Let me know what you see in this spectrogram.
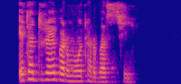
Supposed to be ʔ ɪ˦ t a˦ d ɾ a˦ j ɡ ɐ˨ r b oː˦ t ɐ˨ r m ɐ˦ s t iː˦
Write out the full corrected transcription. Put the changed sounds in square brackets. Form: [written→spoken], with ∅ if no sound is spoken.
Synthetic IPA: ʔ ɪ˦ t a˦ d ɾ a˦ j [ɡ→b] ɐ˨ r [b→m] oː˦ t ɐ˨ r [m→b] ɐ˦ s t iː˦

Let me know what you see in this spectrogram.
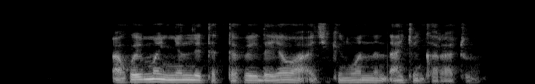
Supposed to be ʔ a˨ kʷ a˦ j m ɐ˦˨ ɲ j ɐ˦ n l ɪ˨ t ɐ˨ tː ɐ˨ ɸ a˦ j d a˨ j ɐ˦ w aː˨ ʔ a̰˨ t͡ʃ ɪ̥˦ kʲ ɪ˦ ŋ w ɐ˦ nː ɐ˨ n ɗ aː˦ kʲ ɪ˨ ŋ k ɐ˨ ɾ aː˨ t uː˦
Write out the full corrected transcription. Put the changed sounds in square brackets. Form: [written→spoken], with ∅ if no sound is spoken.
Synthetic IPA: ʔ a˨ kʷ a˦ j m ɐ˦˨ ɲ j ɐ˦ n l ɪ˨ t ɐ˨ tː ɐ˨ ɸ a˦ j d a˨ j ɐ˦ w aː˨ ʔ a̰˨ t͡ʃ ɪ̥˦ kʲ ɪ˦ ŋ w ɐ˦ nː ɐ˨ n ɗ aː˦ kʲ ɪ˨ ŋ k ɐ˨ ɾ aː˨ t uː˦

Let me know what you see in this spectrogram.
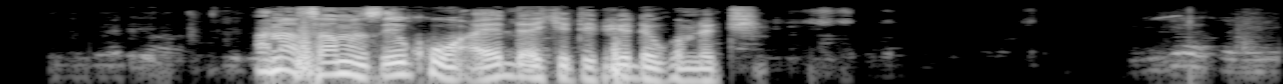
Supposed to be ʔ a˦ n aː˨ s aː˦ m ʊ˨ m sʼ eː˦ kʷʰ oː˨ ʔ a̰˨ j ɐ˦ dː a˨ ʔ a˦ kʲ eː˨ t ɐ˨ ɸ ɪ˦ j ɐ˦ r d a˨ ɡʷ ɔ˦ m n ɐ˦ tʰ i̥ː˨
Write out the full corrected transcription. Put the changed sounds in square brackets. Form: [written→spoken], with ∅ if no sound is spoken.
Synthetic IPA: ʔ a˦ n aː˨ s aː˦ m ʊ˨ [m→n] sʼ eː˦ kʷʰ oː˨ ʔ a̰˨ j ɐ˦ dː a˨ ʔ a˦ kʲ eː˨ t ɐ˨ ɸ ɪ˦ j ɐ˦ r d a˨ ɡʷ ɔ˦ m n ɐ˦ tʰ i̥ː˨

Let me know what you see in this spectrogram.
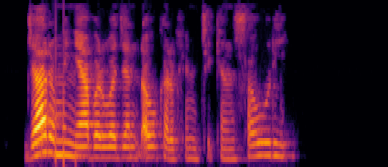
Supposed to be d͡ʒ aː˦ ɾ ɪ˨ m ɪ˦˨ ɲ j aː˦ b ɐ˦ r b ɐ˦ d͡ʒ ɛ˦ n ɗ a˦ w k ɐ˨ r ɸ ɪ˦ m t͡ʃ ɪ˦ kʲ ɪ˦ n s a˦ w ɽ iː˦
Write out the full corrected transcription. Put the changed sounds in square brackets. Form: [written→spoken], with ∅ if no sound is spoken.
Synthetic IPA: d͡ʒ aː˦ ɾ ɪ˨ m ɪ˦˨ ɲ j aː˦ b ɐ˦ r [b→w] ɐ˦ d͡ʒ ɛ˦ n ɗ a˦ w k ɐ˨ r ɸ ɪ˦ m t͡ʃ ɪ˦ kʲ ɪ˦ n s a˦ w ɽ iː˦

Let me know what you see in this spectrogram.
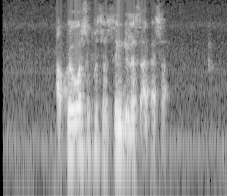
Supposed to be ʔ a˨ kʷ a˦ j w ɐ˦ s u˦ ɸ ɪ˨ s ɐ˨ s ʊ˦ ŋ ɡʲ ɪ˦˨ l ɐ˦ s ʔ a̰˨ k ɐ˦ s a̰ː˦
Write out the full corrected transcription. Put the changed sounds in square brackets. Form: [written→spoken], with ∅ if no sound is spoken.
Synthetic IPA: ʔ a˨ kʷ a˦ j w ɐ˦ s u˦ ɸ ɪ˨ s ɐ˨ s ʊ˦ ŋ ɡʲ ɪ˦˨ l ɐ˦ s ʔ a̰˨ [k→kʼ] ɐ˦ s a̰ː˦

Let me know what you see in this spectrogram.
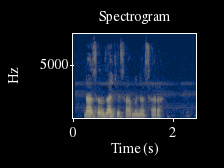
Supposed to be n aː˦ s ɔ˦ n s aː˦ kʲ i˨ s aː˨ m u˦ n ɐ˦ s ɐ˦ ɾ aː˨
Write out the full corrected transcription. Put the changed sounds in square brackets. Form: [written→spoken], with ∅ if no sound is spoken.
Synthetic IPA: n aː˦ s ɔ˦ n [s→z] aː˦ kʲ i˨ s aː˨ m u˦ n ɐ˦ s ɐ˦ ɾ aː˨

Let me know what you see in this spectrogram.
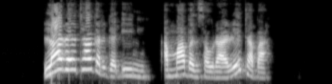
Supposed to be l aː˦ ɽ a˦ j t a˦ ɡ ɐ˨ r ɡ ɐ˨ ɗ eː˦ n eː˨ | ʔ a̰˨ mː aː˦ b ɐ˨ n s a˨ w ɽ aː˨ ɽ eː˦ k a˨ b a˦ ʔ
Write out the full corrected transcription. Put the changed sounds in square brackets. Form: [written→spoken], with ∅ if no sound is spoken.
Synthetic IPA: l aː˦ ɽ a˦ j t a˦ ɡ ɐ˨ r ɡ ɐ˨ ɗ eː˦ n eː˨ | ʔ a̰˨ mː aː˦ b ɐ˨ n s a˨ w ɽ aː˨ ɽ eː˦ [k→t] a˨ b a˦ ʔ

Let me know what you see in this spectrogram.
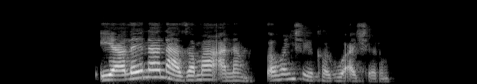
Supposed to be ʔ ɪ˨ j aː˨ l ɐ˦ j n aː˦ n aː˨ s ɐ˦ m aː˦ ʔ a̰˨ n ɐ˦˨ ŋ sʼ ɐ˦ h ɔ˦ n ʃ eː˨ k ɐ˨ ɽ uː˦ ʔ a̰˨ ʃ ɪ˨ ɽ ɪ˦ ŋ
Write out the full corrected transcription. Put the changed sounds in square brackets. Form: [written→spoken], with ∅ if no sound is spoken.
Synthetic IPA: ʔ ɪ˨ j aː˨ l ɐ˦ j n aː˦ n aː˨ [s→z] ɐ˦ m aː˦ ʔ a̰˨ n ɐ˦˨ ŋ sʼ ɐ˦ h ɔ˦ n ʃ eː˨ k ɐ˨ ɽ uː˦ ʔ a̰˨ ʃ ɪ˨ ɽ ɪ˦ ŋ

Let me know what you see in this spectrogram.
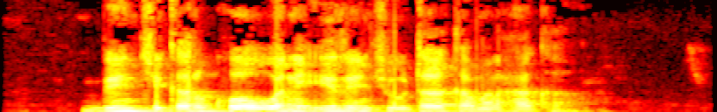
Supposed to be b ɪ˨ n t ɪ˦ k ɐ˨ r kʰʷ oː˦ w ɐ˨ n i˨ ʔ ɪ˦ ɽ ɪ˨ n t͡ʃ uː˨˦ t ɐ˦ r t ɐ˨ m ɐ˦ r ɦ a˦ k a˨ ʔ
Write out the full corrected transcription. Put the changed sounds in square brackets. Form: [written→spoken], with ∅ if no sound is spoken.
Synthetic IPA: b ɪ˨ n [t→t͡ʃ] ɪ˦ k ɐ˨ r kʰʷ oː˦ w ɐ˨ n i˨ ʔ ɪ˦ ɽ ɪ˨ n t͡ʃ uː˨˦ t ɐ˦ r [t→k] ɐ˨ m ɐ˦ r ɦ a˦ k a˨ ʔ

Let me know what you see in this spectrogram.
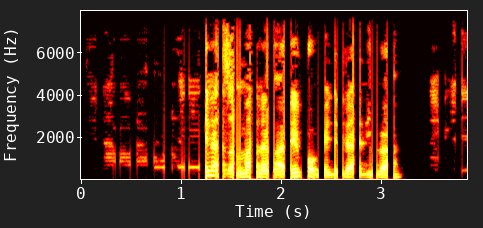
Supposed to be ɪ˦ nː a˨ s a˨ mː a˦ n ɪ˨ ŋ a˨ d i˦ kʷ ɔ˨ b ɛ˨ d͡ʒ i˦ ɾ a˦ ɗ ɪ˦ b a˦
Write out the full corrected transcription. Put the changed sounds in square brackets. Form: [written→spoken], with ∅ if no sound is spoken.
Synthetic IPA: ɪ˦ [nː→n] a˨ [s→z] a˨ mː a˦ n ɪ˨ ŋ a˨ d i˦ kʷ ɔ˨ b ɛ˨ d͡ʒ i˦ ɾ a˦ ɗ [ɪ˦→i˦] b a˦

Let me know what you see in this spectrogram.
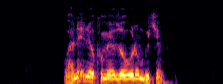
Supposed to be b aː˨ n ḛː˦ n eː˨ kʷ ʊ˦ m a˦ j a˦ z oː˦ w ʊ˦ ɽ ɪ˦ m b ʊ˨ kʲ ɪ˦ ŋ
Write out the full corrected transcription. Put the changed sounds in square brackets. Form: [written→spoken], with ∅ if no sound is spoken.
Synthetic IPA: [b→w] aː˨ n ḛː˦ n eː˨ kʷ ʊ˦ m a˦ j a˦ z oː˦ w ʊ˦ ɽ ɪ˦ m b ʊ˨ kʲ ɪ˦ ŋ

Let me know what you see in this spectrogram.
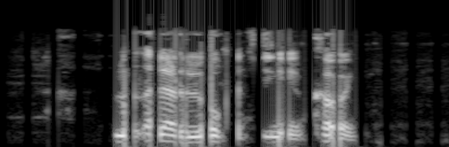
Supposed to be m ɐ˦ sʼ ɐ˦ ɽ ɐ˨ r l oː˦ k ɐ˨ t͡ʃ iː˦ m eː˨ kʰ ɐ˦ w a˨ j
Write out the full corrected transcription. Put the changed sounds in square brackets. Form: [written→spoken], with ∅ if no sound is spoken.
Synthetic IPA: m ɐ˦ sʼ ɐ˦ [ɽ→l] ɐ˨ r l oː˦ k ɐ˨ t͡ʃ iː˦ [m→n] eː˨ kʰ ɐ˦ w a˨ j

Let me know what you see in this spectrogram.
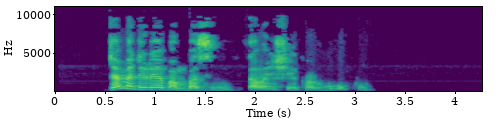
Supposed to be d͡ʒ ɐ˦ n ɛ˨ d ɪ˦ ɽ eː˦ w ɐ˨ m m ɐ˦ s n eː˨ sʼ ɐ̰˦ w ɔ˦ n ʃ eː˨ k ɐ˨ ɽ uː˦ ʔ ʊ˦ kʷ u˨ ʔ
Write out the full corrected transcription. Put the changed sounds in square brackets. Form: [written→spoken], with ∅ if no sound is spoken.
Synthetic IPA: d͡ʒ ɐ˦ [n→m] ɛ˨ d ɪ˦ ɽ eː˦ [w→b] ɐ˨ m [m→b] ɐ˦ s n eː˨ sʼ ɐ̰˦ w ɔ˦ n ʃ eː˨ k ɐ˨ ɽ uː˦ ʔ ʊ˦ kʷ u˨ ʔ

